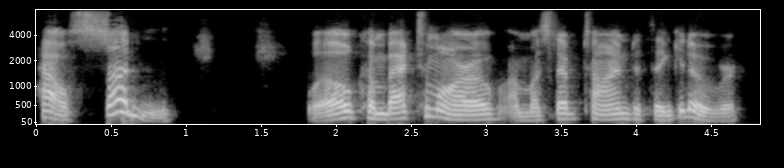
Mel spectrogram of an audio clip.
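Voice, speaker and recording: A man's voice: mid-range voice, very animated, moderate pace, dry recording, pitched above the performer's own voice. An American man voicing a little old humbug wizard, timid and evasive, in a storybook read-aloud. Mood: imperious, startled.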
